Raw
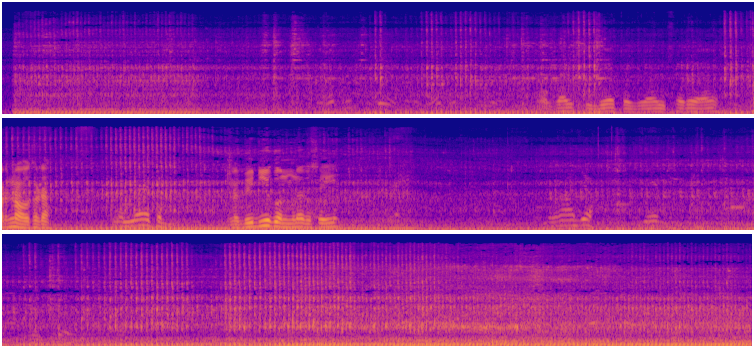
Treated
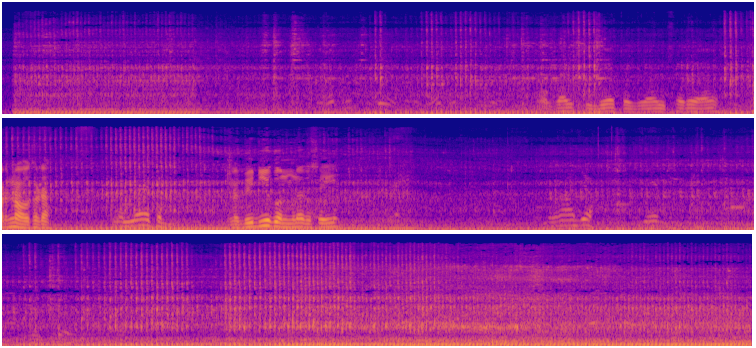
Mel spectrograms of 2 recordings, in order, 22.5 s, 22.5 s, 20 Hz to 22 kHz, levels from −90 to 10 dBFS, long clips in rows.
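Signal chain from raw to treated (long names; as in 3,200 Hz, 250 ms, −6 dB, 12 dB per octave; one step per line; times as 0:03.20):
0:01.95–0:02.35: lower of the sound and its delayed copy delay 9.7 ms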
